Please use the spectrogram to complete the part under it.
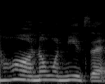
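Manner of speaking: usual speaking voice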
